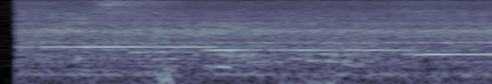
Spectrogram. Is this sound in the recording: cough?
no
